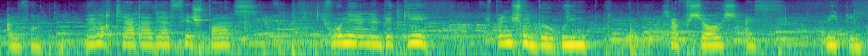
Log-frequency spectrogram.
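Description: Female stage actor, plain short statements, mid pitch, music underneath. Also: fairly even intonation, unhurried, long pauses. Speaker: theatre actor. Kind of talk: simple self-introduction.

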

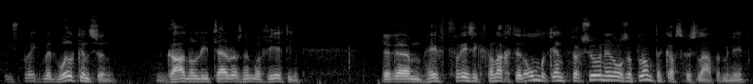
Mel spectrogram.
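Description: A fussy middle-aged Dutch husband in a radio play, with a husky, mid-pitched voice. He is indignant and sure of himself, though he stumbles over little hesitations and repeats himself. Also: animated, a little fast. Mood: hesitant, polite. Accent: Netherlands Dutch. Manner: self-assured, hesitant little ehs and repeated words. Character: fussy, indignant middle-class husband guarding his property.

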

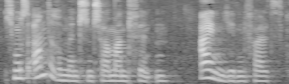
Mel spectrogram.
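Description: A woman's voice: lowish voice, lively intonation, a little fast, slightly rough. A young woman acting a witty, self-assured heiress in a period radio play, poised, articulate and superior in manner.

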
